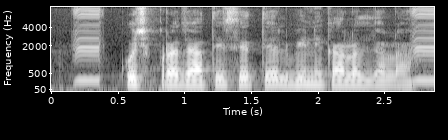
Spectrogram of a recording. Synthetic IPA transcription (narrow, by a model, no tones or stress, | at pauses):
kʊt͡ʃʰpɾəd͡ʒaːt̪iset̪elbʱinɪkaləld͡ʒaːla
